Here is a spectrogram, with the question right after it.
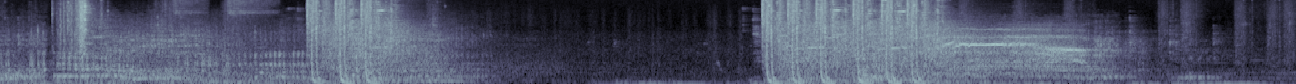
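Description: Bursts of rapid gunfire in the factory-building game Satisfactory, two loud dense volleys separated by a quieter lull with fainter scattered shots and creature-like growls in the background.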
